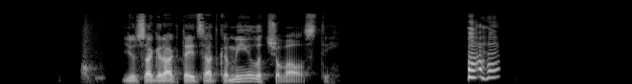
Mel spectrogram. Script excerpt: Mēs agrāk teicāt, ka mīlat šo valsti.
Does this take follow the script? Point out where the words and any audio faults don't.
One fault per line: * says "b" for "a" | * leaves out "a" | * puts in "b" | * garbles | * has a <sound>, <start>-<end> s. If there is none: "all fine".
* has a whoosh, 0.8-1.1 s
* says "Jūs" for "Mēs"
* has a laugh, 4.7-5.0 s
